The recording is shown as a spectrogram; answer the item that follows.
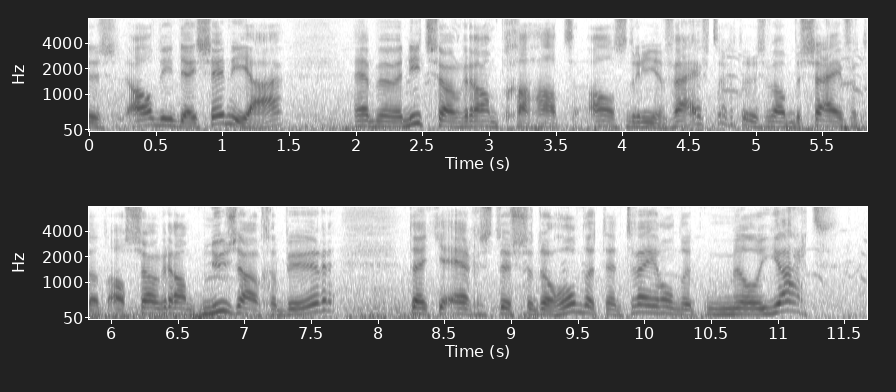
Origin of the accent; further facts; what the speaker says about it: North Holland, Netherlands; now in North Brabant, Netherlands; Nou, ik kom uit Noord-Holland, maar ik woon in Brabant.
